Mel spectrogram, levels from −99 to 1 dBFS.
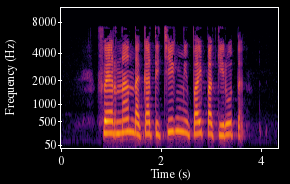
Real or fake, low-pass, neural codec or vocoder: real; 7.2 kHz; none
